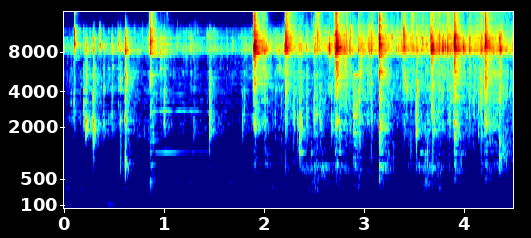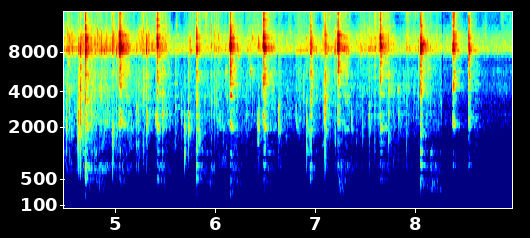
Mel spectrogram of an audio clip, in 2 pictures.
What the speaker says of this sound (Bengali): রসুনটাও লাল লাল করে ভেজে নেব।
